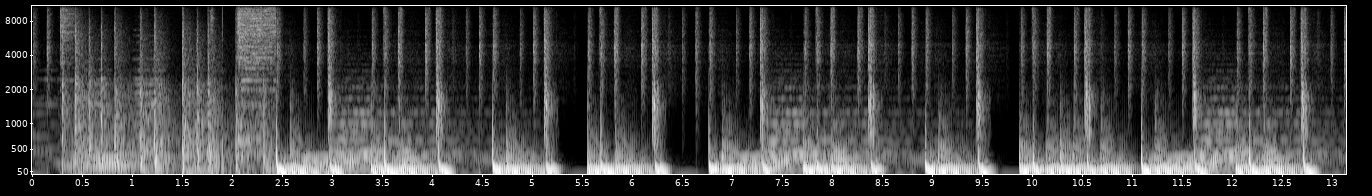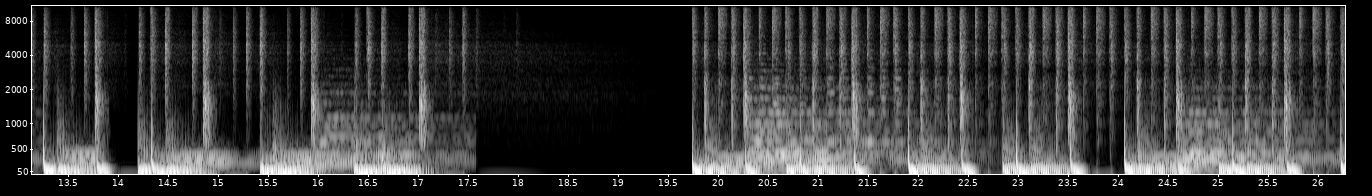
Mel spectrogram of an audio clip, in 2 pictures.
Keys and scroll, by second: 0.7 alt+space.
